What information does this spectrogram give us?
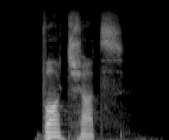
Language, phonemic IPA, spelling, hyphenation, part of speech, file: German, /ˈvɔʁtˌʃat͡s/, Wortschatz, Wort‧schatz, noun, De-Wortschatz.ogg
- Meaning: 1. vocabulary 2. lexicon (vocabulary of a language; vocabulary used by an individual)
